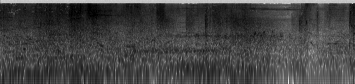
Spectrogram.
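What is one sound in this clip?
Game spell effects burst and whoosh in quick succession.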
